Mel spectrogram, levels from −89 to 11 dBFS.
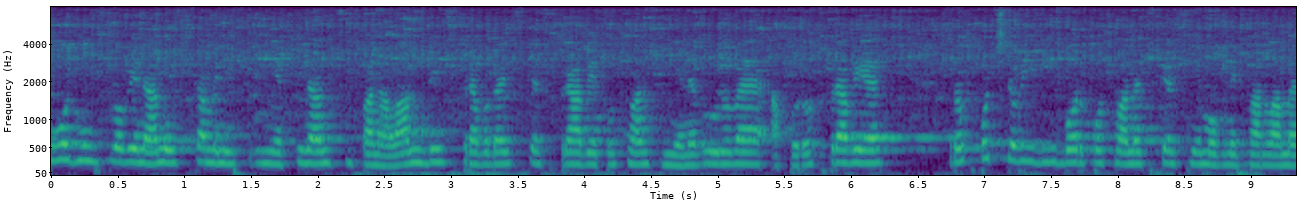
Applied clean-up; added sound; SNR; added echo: classical method log-MMSE.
